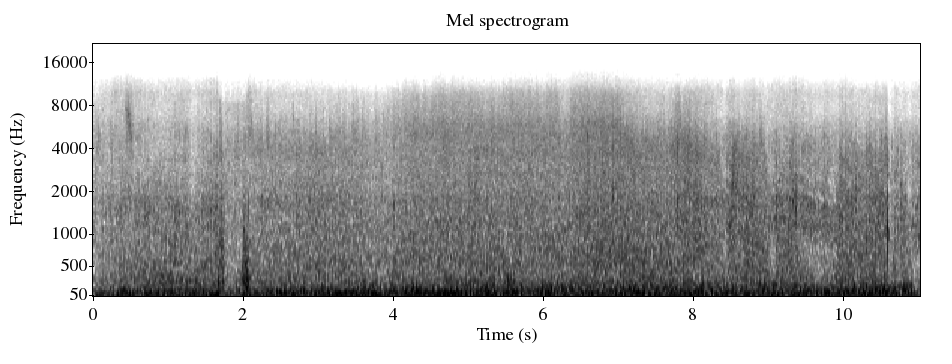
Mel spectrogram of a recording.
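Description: Wind rushing over the microphone of a camera worn by a skier going downhill, a loud steady rush with heavy low rumble, with skis sliding on packed, groomed snow.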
